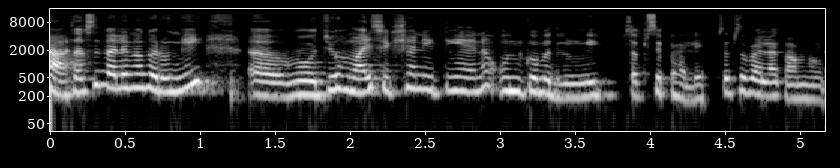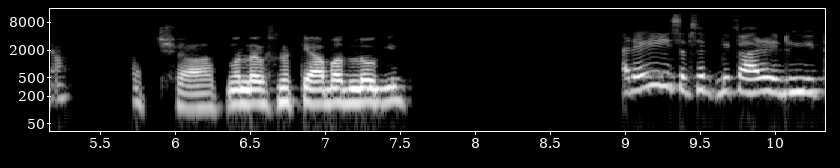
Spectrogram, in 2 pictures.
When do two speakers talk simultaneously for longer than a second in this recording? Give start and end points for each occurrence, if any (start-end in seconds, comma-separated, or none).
none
